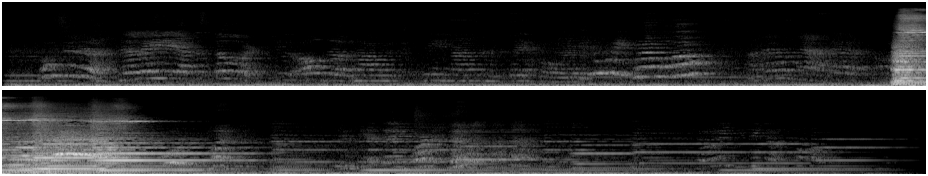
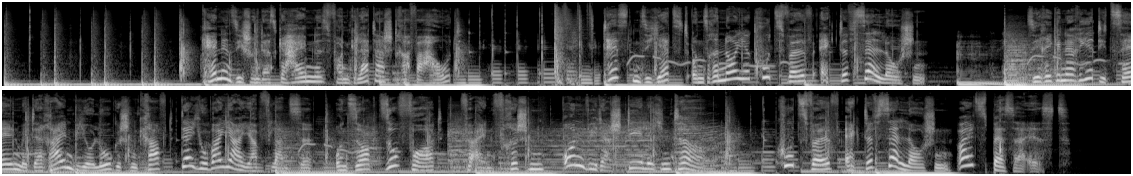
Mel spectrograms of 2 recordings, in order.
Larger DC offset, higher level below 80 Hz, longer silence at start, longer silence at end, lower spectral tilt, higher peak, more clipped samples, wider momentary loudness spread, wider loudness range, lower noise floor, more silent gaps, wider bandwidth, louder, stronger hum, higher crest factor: neither; second, -38 dBFS vs -22 dBFS; about the same, 0 s vs 0 s; about the same, 0.55 s vs 0.65 s; about the same, -4.5 dB/octave vs -5 dB/octave; about the same, 0 dBFS vs 0 dBFS; neither; first, 28 LU vs 7 LU; first, 25 LU vs 3 LU; second, -53 dBFS vs -75 dBFS; neither; second, 16 kHz vs over 20 kHz; about the same, -18 LUFS vs -16 LUFS; neither; first, 24 dB vs 14 dB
